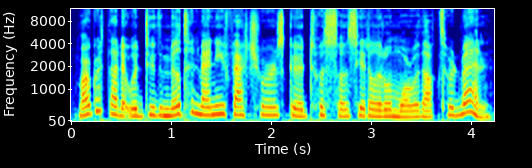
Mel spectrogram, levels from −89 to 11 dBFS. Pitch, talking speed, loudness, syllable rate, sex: 220 Hz, 240 wpm, -16 LUFS, 7.1 syllables/s, female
